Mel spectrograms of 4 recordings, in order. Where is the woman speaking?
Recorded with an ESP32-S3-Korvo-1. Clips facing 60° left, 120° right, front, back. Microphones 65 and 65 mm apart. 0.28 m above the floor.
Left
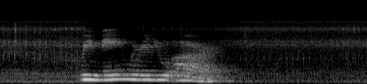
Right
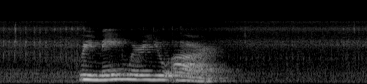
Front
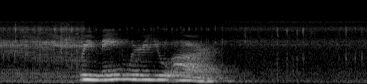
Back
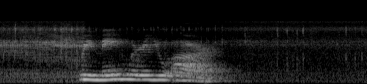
115° right, 1.8 m.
